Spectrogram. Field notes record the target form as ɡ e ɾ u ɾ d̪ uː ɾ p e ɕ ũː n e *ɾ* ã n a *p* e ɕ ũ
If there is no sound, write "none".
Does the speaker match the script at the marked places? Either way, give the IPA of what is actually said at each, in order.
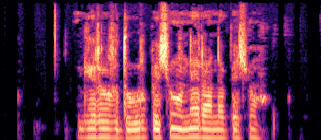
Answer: ɾ, p

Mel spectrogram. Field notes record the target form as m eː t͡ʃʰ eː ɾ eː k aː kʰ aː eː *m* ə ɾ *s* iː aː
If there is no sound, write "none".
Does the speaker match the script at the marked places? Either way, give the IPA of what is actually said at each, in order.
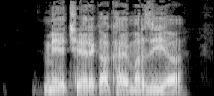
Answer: m, z

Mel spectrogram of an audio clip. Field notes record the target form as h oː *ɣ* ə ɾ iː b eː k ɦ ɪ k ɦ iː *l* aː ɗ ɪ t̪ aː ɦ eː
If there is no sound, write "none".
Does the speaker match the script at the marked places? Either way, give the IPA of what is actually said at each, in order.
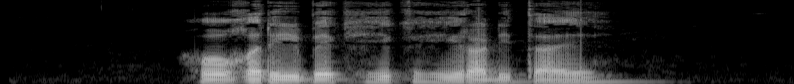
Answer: ɣ, ɾ

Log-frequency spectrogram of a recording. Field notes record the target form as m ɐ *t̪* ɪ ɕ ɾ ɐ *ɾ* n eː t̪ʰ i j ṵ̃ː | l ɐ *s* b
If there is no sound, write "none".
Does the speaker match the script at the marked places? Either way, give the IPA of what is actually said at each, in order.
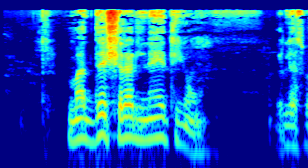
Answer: d̪, l, s

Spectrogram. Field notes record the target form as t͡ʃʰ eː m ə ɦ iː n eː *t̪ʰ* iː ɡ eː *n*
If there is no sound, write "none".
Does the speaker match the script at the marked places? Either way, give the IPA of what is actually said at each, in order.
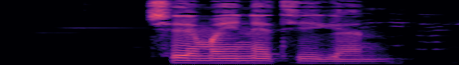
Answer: t̪ʰ, n

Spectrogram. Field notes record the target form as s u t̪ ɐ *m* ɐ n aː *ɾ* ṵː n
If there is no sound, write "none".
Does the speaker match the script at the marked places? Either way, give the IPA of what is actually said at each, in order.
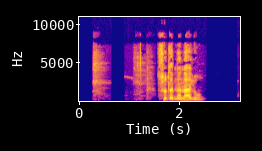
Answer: n, l

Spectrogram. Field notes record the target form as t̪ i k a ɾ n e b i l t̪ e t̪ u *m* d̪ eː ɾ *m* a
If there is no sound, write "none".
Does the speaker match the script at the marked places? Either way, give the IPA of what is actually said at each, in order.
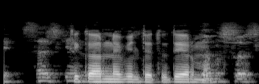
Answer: none, m

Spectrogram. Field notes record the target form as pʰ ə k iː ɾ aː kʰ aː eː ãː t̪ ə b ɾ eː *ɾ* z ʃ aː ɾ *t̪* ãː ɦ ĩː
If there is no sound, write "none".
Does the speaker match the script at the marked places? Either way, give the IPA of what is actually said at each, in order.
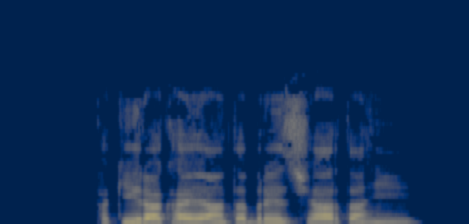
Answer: none, t̪

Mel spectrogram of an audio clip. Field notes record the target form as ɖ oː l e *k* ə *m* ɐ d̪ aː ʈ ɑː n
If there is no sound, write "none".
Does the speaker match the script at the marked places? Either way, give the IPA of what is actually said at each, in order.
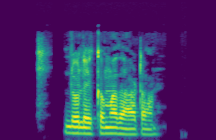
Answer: k, m

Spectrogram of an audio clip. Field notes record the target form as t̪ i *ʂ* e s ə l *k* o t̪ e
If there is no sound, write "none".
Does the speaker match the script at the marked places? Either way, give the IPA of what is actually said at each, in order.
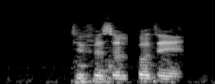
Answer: f, k

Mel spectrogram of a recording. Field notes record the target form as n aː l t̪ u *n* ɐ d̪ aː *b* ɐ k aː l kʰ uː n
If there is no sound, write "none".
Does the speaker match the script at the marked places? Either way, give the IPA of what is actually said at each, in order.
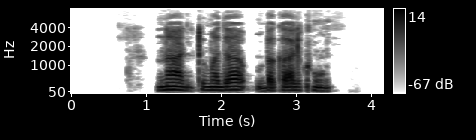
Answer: m, b

